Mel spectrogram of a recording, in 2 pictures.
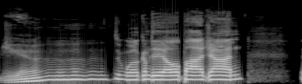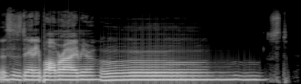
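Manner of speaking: hammed-up welcome to John; silly host voice.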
